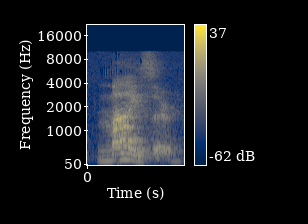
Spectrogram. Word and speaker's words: miser: Miser, tacaño. El mismo ejemplo de la S entre medio de dos vocales. Miser, z, z, miser.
